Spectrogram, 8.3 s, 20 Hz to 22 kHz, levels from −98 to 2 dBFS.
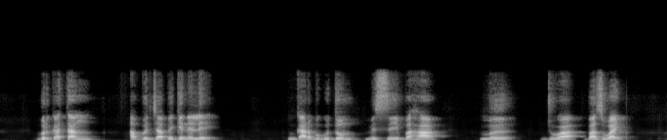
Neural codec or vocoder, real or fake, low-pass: codec, 24 kHz, 0.9 kbps, DualCodec; fake; 10.8 kHz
